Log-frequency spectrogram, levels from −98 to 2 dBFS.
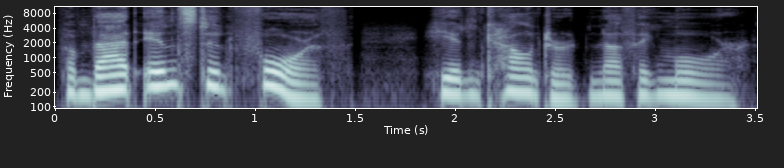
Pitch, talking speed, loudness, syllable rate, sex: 185 Hz, 135 wpm, -18 LUFS, 3.9 syllables/s, female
